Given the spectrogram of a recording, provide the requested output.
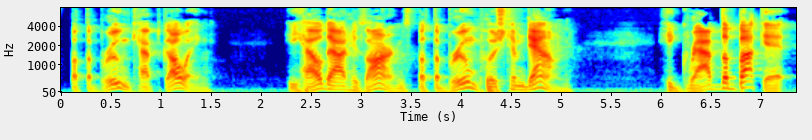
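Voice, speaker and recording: A man narrating a children's storybook aloud in a dramatic, deliberate storytelling manner. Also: mid-range voice, a bit bright, breathy edge.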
